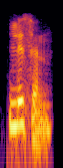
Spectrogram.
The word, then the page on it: listen: Indian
